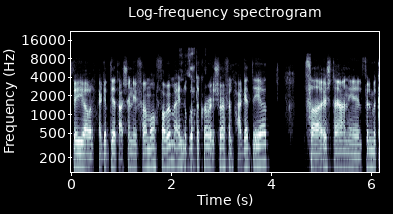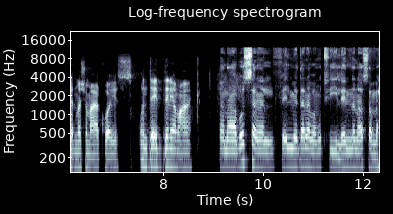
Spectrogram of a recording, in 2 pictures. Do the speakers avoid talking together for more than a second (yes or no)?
yes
